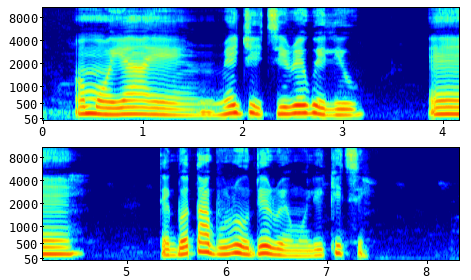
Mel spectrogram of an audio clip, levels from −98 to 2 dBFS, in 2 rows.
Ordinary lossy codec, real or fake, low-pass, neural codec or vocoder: none; real; none; none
